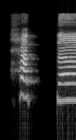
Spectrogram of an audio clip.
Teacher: منفکین حتی, ہا کو دیکھا ہم نے, حتی حلق کے بیچ سے آواز نکلے گی. حتی, تا کے اوپر شد ہے تو 2 بار اس کو ادا کریں گے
